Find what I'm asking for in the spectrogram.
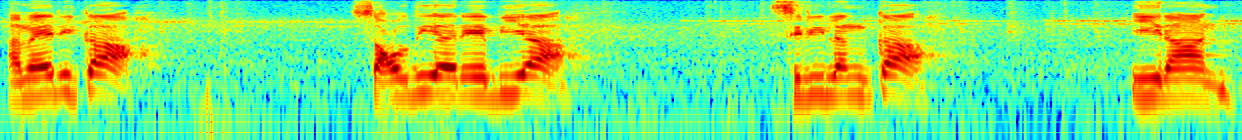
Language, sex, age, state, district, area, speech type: Urdu, male, 18-30, Uttar Pradesh, Shahjahanpur, urban, spontaneous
